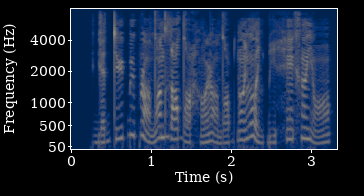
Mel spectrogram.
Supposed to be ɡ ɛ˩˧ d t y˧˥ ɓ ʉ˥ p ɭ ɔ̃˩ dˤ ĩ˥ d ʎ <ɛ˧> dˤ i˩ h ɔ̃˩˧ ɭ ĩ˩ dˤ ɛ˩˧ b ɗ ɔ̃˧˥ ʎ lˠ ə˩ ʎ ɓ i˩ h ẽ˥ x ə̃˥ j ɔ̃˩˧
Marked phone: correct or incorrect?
incorrect: ɛ˧˥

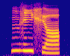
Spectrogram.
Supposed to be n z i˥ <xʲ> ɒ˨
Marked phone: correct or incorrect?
correct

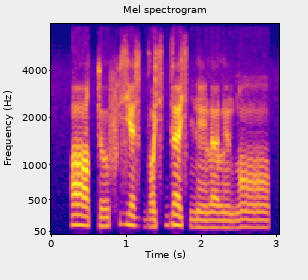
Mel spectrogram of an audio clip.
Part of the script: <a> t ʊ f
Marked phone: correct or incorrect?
incorrect: ɑ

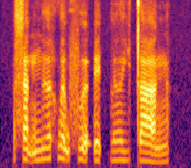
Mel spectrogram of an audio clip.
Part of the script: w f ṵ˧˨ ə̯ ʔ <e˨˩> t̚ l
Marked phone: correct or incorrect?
correct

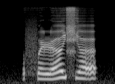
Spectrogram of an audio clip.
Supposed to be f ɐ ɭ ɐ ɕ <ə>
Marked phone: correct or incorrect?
incorrect: ɐ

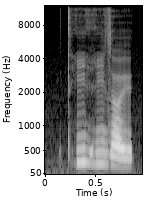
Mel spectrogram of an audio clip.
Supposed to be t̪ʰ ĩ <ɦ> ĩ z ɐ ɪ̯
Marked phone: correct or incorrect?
correct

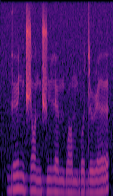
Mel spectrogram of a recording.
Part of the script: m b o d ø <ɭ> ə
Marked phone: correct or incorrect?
correct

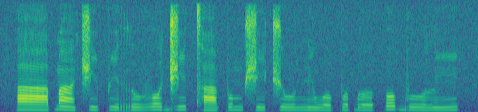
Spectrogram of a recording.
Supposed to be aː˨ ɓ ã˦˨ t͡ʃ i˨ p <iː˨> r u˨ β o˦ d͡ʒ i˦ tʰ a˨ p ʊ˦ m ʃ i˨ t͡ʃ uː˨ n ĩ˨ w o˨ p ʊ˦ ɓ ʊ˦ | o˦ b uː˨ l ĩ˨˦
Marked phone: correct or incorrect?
incorrect: i˨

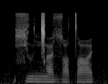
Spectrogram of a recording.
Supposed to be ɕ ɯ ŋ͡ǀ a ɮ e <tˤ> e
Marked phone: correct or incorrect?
correct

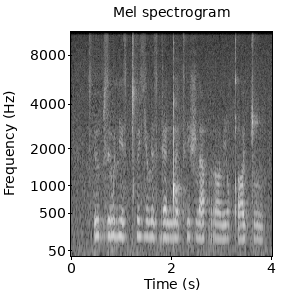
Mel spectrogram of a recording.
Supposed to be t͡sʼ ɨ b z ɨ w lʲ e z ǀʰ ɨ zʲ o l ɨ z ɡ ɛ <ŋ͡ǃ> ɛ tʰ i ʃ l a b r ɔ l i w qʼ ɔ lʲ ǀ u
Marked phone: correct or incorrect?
correct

